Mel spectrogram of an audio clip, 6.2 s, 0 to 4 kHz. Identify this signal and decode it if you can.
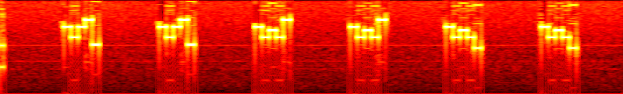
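Five-tone selective call (ZVEI), heard as quick runs of five tones, tones of about 70 ms. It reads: 85803 85803 85750 85750 85752 85752
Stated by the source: Five-tone ZVEI selective call received on an SDR.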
